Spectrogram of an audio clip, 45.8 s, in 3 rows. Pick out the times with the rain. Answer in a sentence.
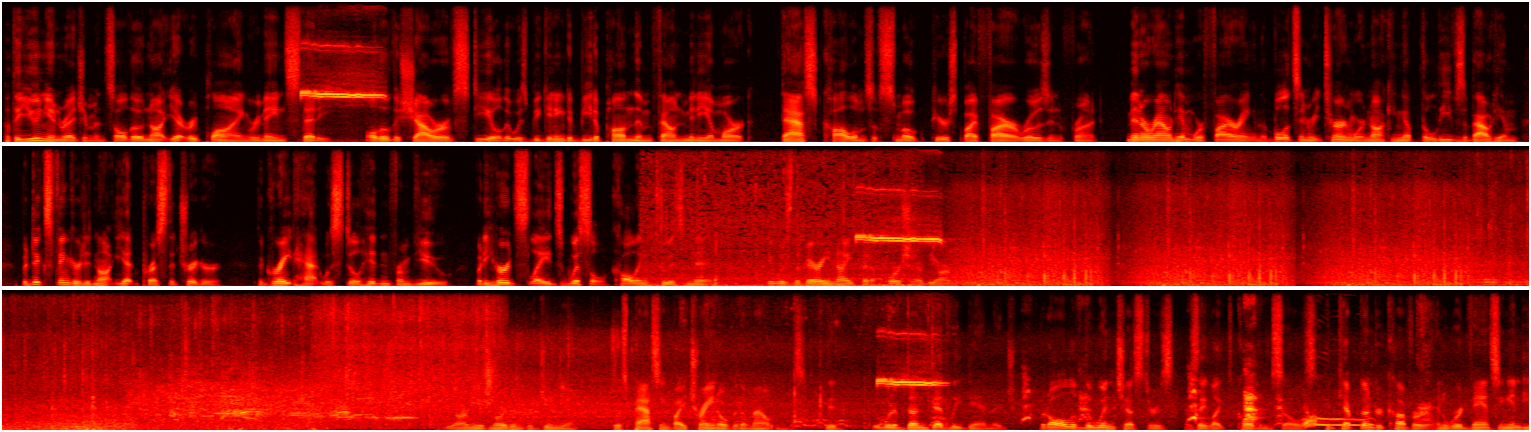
You can hear the rain from 21.6 to 45.7 s.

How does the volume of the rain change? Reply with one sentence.
The volume of the rain goes down.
